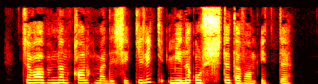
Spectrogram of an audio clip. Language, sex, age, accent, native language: Uzbek, female, 18-24, Farg'ona, Uzbek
